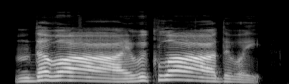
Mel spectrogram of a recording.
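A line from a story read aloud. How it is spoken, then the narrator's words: Drawling. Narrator (Russian): протянул он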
